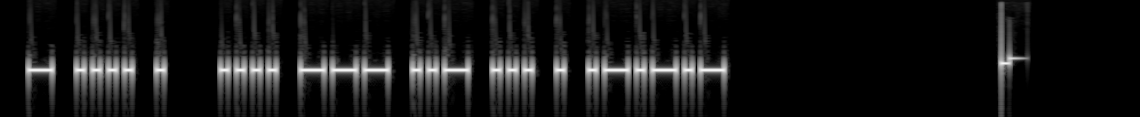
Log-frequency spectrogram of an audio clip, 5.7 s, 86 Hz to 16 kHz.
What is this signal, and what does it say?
Morse code, heard as a keyed tone, about 30 wpm, 700 Hz. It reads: THE HOUSE.
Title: Sentences from Top 1000 Words - Review Part 4 - 30wpm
